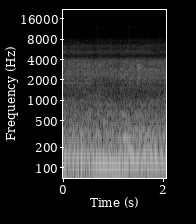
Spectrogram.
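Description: A 1997 Kawasaki ZZR250's parallel-twin engine running at a steady cruise, a low even hum under a haze of wind and road noise.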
